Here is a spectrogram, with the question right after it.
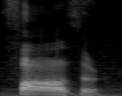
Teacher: Nessa vogal, a língua fica bem baixa na boca, longe do palato, e a mandíbula se abre. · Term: vogal [ɑ]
